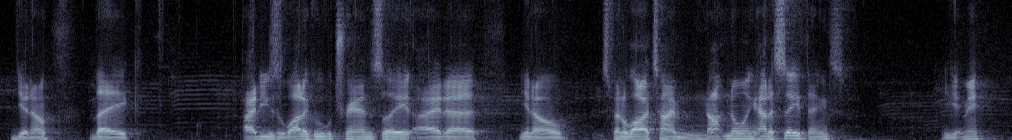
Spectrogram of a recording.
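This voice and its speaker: Fairly slow, fairly even speech with long, frequent pauses over background music. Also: man, medium pitch for a man. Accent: American. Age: 20s. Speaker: gaming streamer. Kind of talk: casual chat. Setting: livestream. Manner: halting, many fillers and repeats.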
